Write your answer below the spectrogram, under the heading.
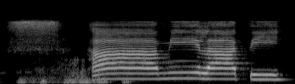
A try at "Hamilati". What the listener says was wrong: Saya jelaskan nih kenapa tadi kok sama-sama ya sama-sama la, tapi kenapa dia bisa kurang sempurna seperti ini. Umi bacanya pertama hamilati, hamilati. Dilihat bentuk mulutnya. Hamilati, lanya tidak dibuka la, begitu kan? Ya, maka itu dia walaupun dibacaan panjang, kenapa dia kurang jelas bacaannya? Karena ismamul harokatnya kurang, bukan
